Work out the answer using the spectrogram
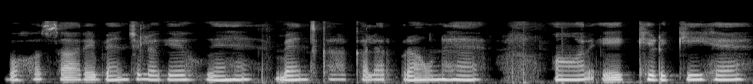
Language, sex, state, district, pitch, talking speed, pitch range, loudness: Hindi, female, Bihar, Patna, 215 Hz, 120 wpm, 200-220 Hz, -15 LUFS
